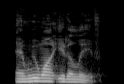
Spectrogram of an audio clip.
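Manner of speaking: normal talking voice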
